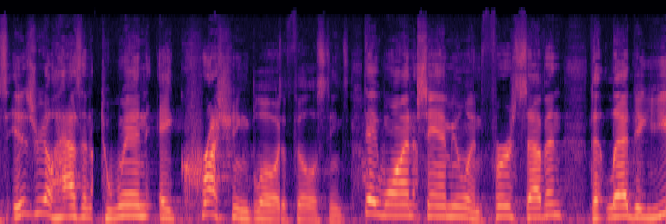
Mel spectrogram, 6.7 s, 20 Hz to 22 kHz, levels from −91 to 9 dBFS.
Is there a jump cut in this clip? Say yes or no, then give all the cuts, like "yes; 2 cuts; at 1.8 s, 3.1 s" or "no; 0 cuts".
yes; 5 cuts; at 0.9 s, 2.8 s, 3.6 s, 4.2 s, 5.2 s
